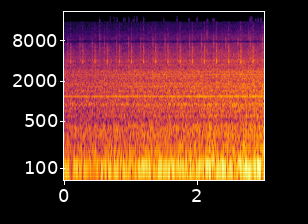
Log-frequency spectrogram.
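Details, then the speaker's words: Chinese 8 kW diesel heater from eBay in a 10x10 ft workshop, exhaust routed out through the tin wall, set at 21°C and running at high output: steady burner roar, smooth fan hum, regular pump ticks; new exhaust pipe probably burning off production oils; normal healthy running. "it's probably heating up that exhaust pipe burning off the oils from production it's really kicking up the notches on there"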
